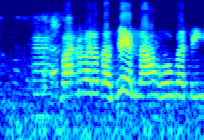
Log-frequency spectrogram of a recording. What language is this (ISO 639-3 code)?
kan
